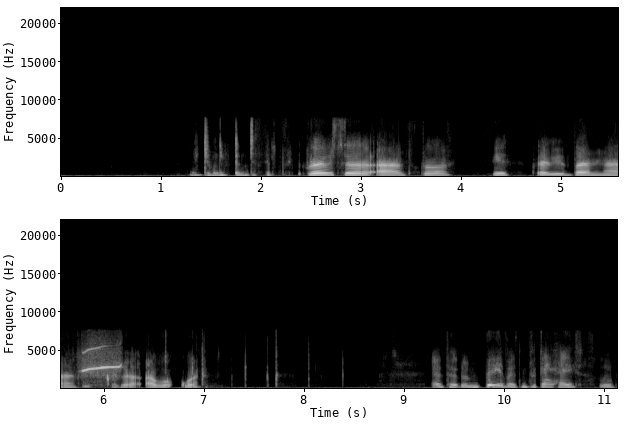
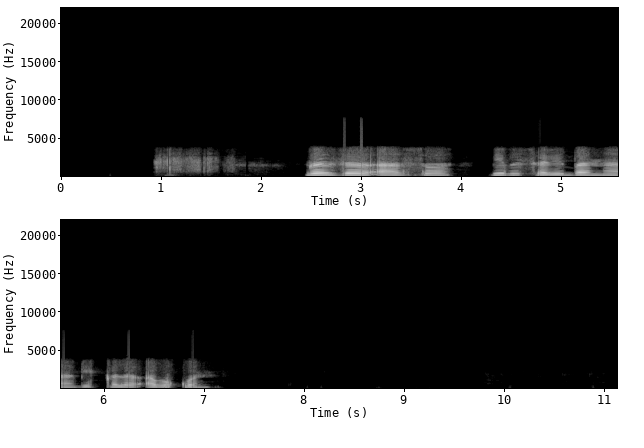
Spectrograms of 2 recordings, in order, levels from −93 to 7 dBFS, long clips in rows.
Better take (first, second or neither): second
